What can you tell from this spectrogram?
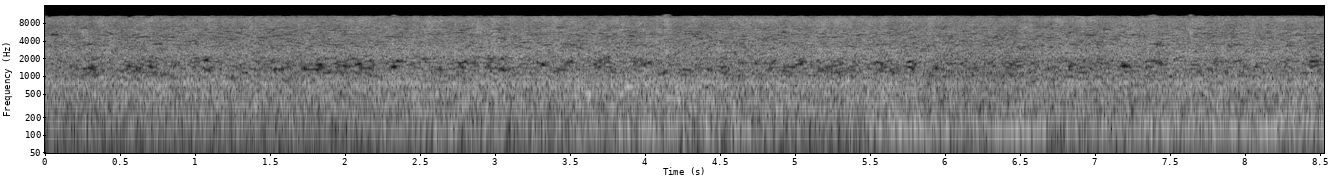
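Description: Strong wind from a tornado passing close by: a steady, even rushing hiss that holds at one level throughout.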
